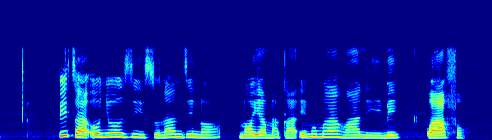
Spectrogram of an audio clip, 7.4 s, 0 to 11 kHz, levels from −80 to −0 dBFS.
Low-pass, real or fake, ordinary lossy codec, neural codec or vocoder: 7.2 kHz; real; none; none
